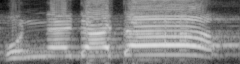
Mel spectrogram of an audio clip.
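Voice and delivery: high, drawn-out shout; thundering climax. Real, not acted. Preacher telling how the boss scolded him, shouted. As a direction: bellow the punchline.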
